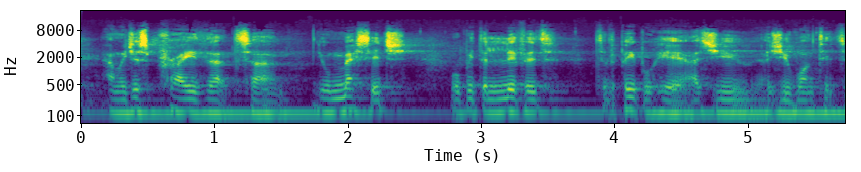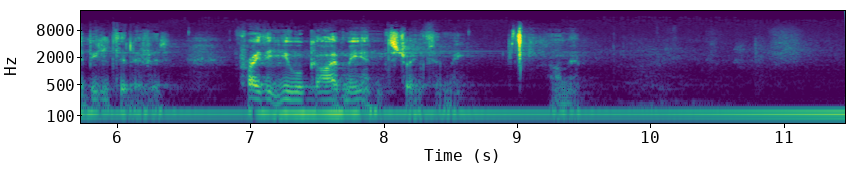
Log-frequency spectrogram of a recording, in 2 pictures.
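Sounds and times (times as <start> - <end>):
steady low microphone feedback tone: 0.0 - 11.4
speech: 0.2 - 9.6.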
